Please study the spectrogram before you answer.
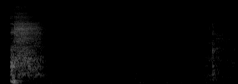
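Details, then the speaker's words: A person with Tourette syndrome has a strong snorting vocal tic, which sometimes hurts the nose: a single abrupt, forceful nasal snort followed by a fainter second burst. "uh so one that I just thought of because it kind of happened uh is a really strong snorting noise I can't do it really right now um but it's just like when you like snort really loudly um that's what it sounds like"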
